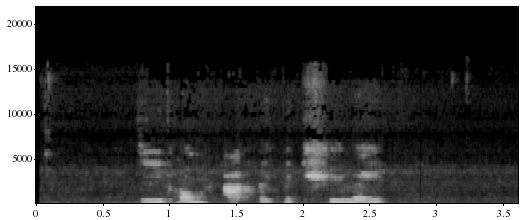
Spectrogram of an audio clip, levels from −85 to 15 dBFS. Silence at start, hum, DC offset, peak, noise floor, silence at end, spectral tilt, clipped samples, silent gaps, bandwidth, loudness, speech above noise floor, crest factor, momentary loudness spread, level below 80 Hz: 0.8 s; none; under 0.1%; -2 dBFS; -57 dBFS; 1 s; -3.5 dB/octave; under 0.1%; none; 16 kHz; -18 LUFS; 39 dB; 20 dB; 11 LU; -68 dBFS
